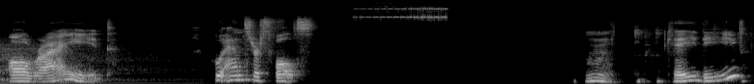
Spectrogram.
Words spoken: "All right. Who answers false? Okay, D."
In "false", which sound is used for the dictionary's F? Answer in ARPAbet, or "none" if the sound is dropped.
F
